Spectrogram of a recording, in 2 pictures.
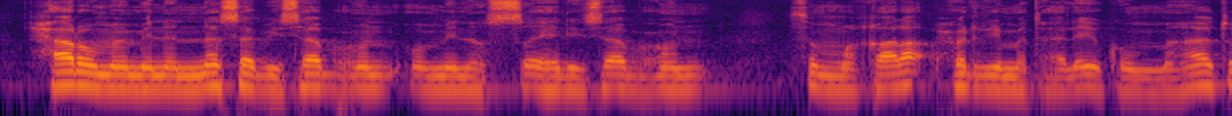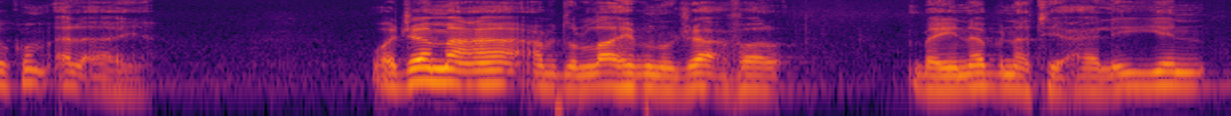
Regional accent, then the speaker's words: Al-Qassim, Saudi Arabia; لا، عندنا في القصيم كثير

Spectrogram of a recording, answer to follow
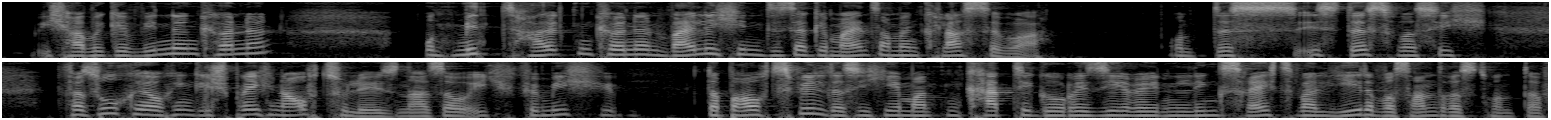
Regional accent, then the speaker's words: Tyrol, Austria; ich bin in Tirol aufgewachsen mit all den Vor- und Nachteilen.

